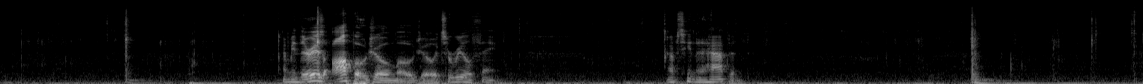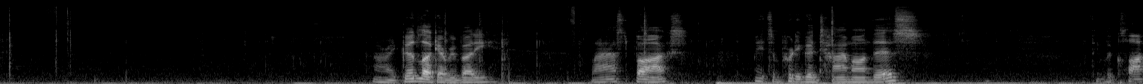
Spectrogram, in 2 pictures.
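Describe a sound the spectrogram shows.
Trading cards shuffle and flick between fingers.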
